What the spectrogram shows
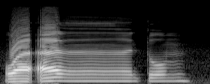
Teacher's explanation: Kemudian wa antum, ada nun sukun yang tidak berharokat bertemu ta, kita baca dengan bacaan ikhfa, yaitu cara membacanya menyamarkan suara nunnya kepada huruf ta.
